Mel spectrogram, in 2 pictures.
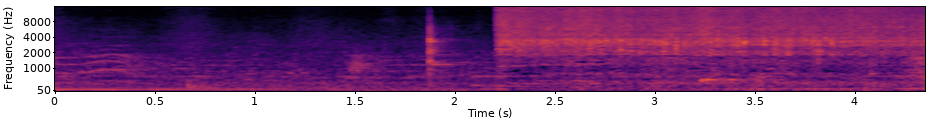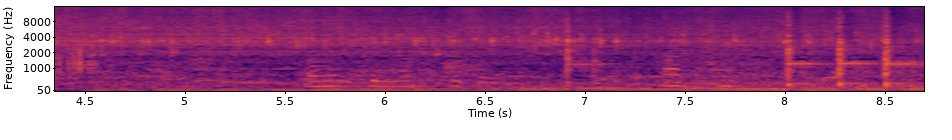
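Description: A hot tempering ladle (tadka) lowered into an earthenware pot of curry: a sudden loud sizzle breaks out about two seconds in and keeps going steadily. Before it, a few light clinks of metal ladles against the pot.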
